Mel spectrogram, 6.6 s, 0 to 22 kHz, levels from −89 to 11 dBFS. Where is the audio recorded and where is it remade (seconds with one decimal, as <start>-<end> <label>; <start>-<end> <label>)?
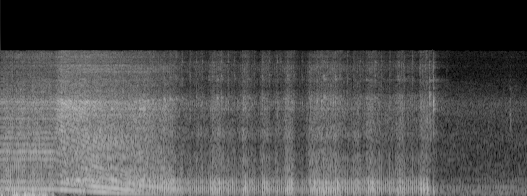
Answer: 0.0-1.7 recorded; 1.7-4.3 remade; 4.3-6.0 recorded; 6.0-6.6 remade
